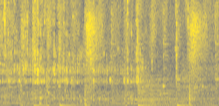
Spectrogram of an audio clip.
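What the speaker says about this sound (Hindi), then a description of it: "थोड़ा सा और ऐड कर देते हैं पानी" Water is poured into a pot of boiling lentils, giving a run of gurgling, bubbling splashes that sit fairly close and clear, with no talking.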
